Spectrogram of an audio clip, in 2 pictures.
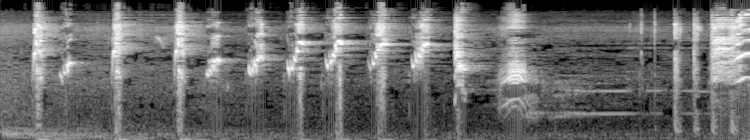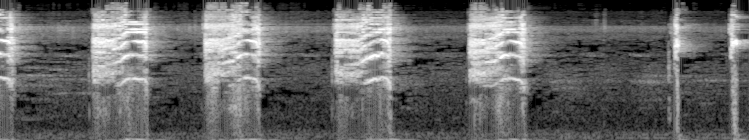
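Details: Long-tailed shrike song meant to spur other shrikes to sing: quick high chips at first, then loud buzzy, rasping bursts about once a second after a brief pause.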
